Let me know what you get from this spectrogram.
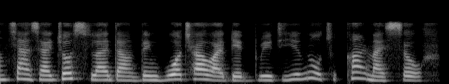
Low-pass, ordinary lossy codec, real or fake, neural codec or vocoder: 7.2 kHz; Opus, 24 kbps; fake; codec, 16 kHz, 0.5 kbps, FunCodec, trained on Chinese and English, 25 frames a second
